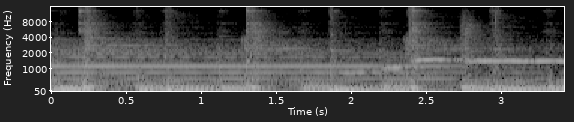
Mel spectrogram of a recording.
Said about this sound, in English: A whistle solo. Uh-huh. I cannot whistle this well, so I really like this.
